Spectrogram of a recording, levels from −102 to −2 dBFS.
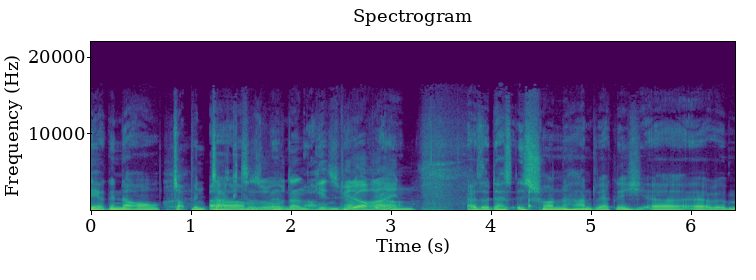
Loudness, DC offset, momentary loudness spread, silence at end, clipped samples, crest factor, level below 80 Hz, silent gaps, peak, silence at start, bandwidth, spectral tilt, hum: -33 LUFS; under 0.1%; 6 LU; 0 s; under 0.1%; 16 dB; -60 dBFS; none; -16 dBFS; 0 s; 14 kHz; -6.5 dB/octave; none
